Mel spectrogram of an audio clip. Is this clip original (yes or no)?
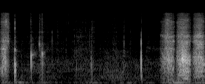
no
